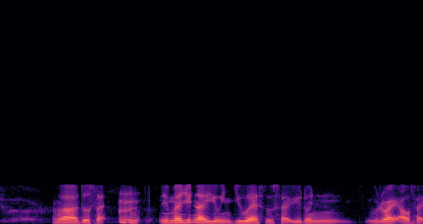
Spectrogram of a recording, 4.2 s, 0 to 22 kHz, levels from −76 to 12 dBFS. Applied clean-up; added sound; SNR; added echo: none; none; none; none.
